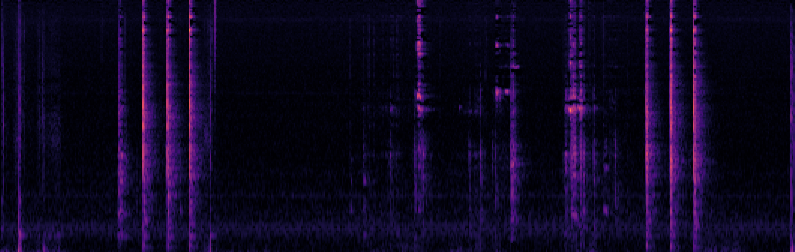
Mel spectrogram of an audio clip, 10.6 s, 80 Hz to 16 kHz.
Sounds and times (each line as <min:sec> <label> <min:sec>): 0:01.8 tapping door knocker on outside of apartment door 0:02.8
0:08.6 tapping door knocker on outside of apartment door 0:09.5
